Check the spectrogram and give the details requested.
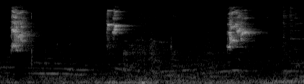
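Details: White lovebird, one of a matching couple, chirping in the morning: three piercing, very high chirps, each a brief harsh burst, spaced about a second apart over a quiet background.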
